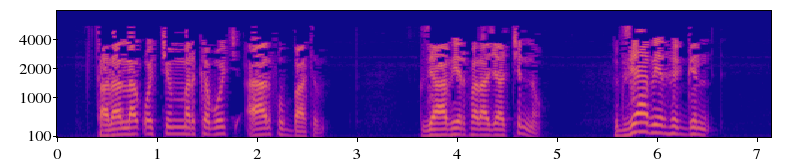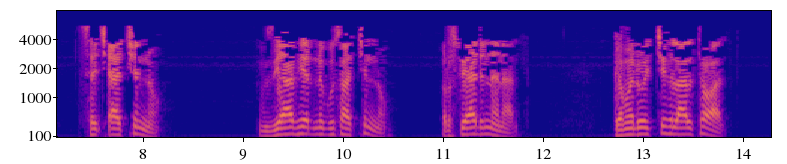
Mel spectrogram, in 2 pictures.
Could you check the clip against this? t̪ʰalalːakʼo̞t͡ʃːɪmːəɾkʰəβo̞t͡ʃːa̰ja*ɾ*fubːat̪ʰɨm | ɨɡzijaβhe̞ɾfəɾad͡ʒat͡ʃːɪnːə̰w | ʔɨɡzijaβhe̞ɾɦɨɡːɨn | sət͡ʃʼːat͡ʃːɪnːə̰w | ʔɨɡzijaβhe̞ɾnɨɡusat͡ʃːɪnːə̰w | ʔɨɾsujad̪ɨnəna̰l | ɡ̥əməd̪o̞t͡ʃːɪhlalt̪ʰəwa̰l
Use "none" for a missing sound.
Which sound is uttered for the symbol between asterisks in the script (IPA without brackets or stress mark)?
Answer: l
